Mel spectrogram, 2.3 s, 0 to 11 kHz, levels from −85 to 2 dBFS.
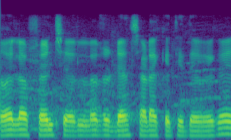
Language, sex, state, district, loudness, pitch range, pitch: Kannada, male, Karnataka, Raichur, -15 LUFS, 115-120 Hz, 115 Hz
